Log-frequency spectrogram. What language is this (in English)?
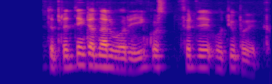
Icelandic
